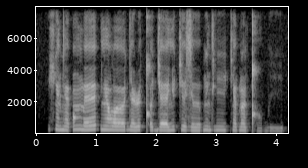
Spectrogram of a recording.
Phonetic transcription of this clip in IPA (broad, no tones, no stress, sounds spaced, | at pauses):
ç ɛ̃ d ɛ̃ ʔ ɔ̃ ŋ͡m ɛ | lʲ ɛ̃ lˠ œː d ɛ ɭ ɘ ǃʼ œ ɟ ɛː lʲ œ c ɪː z ɘː ɓ ĩ dʱ iː c ɛ̃ ɓ œ̃ ǃʰ ɔ̤ bʱ i̤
